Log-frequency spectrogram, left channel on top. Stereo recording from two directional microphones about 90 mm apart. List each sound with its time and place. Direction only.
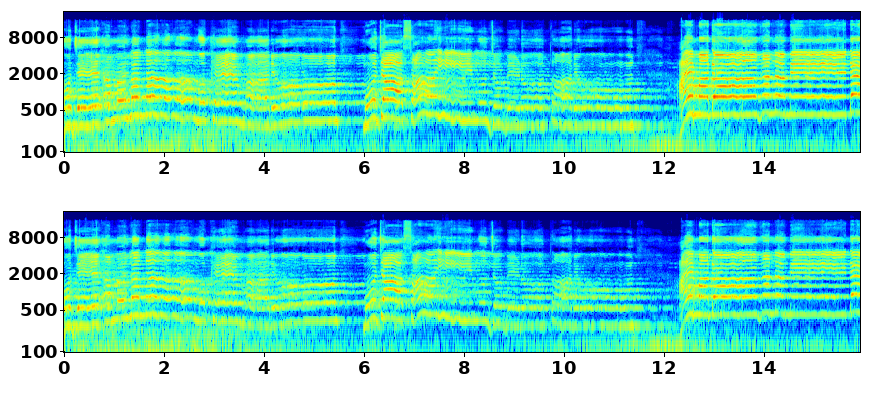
0.0 s music: 5° right (ahead or behind)
3.7 s music: 15° left (ahead or behind)
12.3 s music: 45° left (ahead or behind)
